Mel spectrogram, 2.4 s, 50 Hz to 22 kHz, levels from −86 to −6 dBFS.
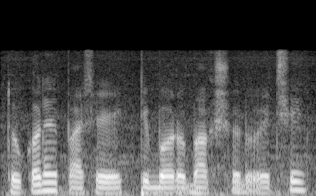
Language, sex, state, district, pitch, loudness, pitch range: Bengali, male, West Bengal, Cooch Behar, 115 Hz, -16 LUFS, 115-135 Hz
